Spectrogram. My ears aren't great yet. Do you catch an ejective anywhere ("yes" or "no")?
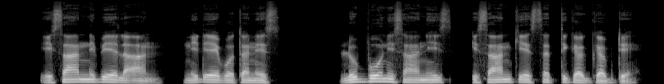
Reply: no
